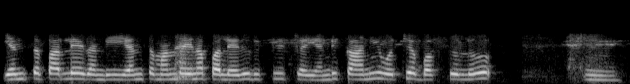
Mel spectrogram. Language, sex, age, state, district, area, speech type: Telugu, female, 18-30, Andhra Pradesh, Chittoor, urban, conversation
